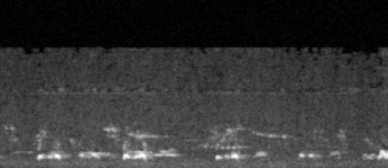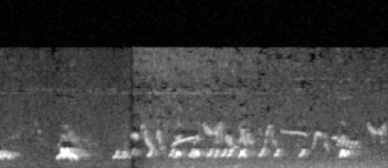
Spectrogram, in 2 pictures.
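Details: Breeding colony of European bee-eaters in Germany's Eifel region, giving mid-pitched rolling chirps in loose clusters, a burst of overlapping notes from several birds later, with a faint rushing background.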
